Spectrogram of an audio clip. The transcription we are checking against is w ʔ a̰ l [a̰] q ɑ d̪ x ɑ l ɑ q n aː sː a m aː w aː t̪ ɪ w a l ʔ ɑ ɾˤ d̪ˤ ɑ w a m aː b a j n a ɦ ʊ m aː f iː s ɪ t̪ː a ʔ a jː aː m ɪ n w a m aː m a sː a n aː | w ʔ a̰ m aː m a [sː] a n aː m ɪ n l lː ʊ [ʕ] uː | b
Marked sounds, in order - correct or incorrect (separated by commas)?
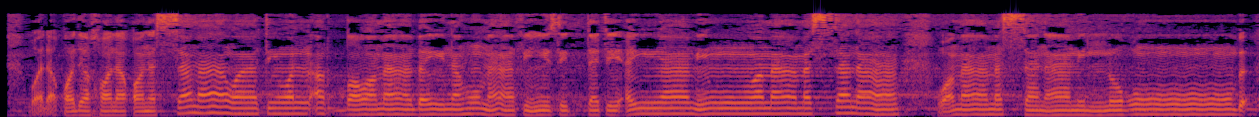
incorrect, correct, incorrect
